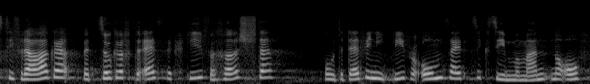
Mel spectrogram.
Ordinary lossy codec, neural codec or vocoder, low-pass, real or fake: none; codec, 16 kHz in and 24 kHz out, 0.9 kbps, LongCat-Audio-Codec, four codebook decoder; 9.9 kHz; fake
